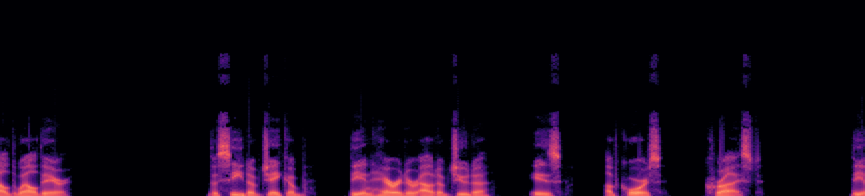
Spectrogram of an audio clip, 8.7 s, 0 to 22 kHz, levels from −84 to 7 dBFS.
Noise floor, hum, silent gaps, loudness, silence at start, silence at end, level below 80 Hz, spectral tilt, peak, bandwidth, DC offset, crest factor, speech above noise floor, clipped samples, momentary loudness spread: under -90 dBFS; none; 0.77-2.02 s, 3.19-3.43 s, 5.00-5.22 s, 5.72-5.97 s, 6.70-6.96 s, 7.68-8.43 s; -20 LUFS; 0 s; 0 s; -46 dBFS; -5 dB/octave; 0 dBFS; 15.5 kHz; 2%; 20 dB; over 71 dB; under 0.1%; 11 LU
